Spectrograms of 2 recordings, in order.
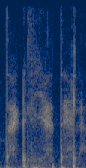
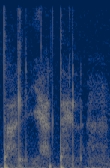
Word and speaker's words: tagliatelle: pris l'habitude de dire tagliatelle alors qu'en fait ça se prononce tagliatelle. Le G ne se prononce pas tout simplement parce qu'il y a GLI du coup.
